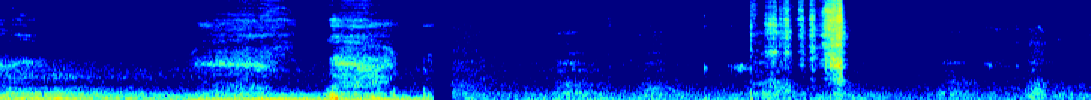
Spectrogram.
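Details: Snoring in a sleeping adult man: loud, low, rough rattling breath noise during sleep, then quieter breathing.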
